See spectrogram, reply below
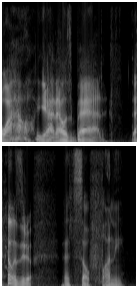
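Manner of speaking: mock amused voice broken by laughter, tickled. Retelling how a relative answers when reminded of hard times: imitating a relative laughing while answering. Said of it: "the facial expression they give when you say that, they go".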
